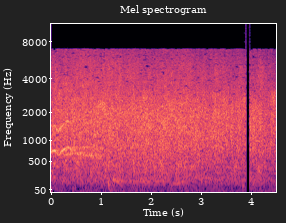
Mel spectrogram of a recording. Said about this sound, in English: No comedy, but a round of applause, not bad.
